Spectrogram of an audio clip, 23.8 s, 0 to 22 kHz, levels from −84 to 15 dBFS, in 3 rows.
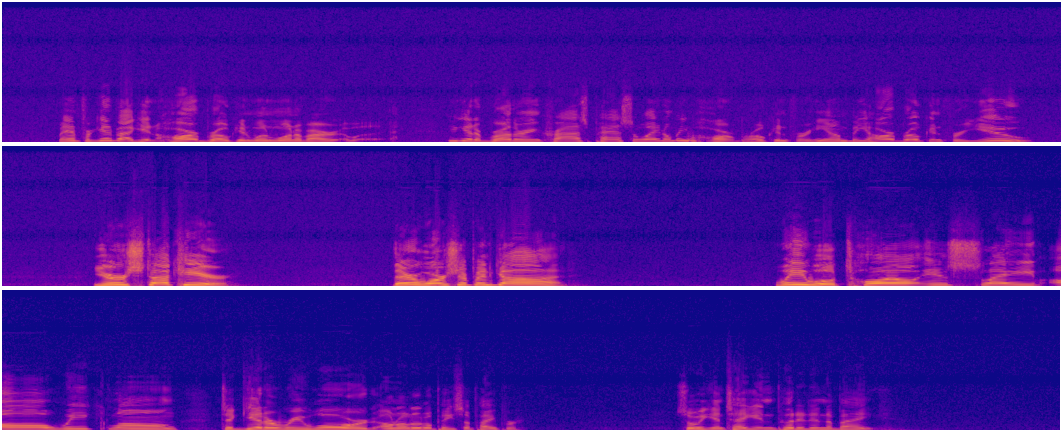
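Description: Automatic gain falling affects this speech clip from 10.77 to 12.18 s, about 4 dB, and again from 13.73 to 17.02 s, about 5 dB, ending just before "to get a reward". Each time, the gain control judged the input too loud or its background noise too strong and eased its gain down, so the speech and the room noise sink together.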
